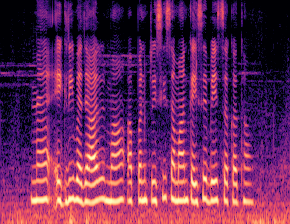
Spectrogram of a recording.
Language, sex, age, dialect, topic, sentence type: Chhattisgarhi, female, 25-30, Central, agriculture, question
